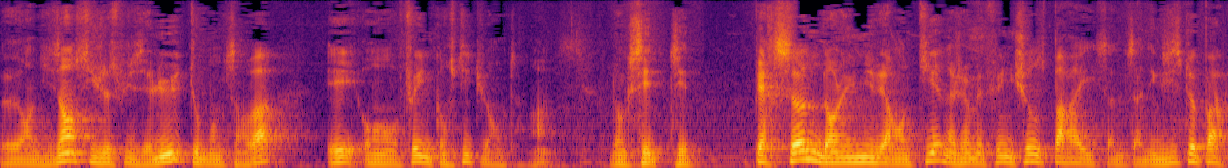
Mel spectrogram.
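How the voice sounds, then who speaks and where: Somewhat breathy, with a dark, mellow tone, the voice moves at a moderate pace through very wide pitch swings. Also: man, fairly low pitch for a man. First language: French (speaking Spanish). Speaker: political commentator. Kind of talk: documentary interview. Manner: hesitant, with fillers.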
